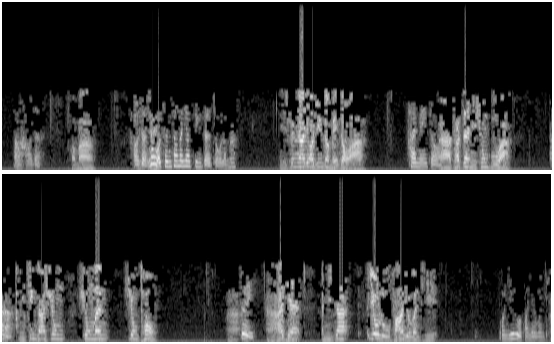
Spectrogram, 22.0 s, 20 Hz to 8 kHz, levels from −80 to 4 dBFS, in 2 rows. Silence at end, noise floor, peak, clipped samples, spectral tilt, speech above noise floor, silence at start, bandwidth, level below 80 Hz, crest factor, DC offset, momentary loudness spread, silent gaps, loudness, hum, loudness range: 0 s; -47 dBFS; 0 dBFS; under 0.1%; -5.5 dB/octave; 32 dB; 0.25 s; 8 kHz; -44 dBFS; 18 dB; under 0.1%; 17 LU; none; -15 LUFS; none; 4 LU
